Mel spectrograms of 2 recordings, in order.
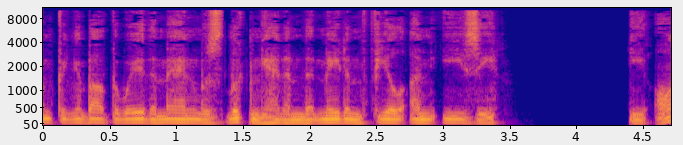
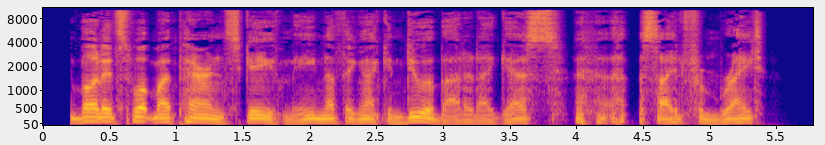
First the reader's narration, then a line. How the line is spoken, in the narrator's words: said, laughing nervously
